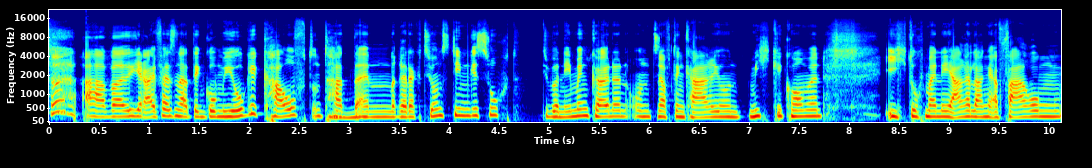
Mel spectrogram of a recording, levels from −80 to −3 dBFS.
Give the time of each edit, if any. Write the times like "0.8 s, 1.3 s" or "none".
5.0 s, 6.1 s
